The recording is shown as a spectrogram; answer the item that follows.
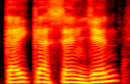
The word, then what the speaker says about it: Kaika Sengen: La traducción de este tema, bueno, mejor dicho, ¿cómo se pronunciaría? Sería Kaika Senjen, porque he tenido que buscarlo porque los caracteres así japoneses como que yo no los domino.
